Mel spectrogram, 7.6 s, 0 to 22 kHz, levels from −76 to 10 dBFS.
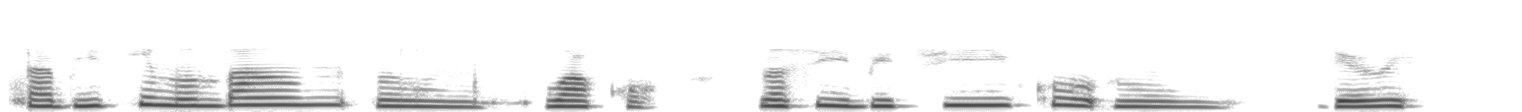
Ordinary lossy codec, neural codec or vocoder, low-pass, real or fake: none; autoencoder, 48 kHz, 32 numbers a frame, DAC-VAE, trained on Japanese speech; 3.6 kHz; fake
